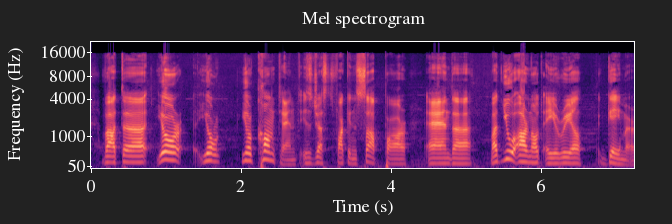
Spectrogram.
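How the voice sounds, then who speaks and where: Over music in the background, a man with a Polish accent speaks with a fairly high pitch and lively intonation in a dry, close sound with no echo. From Poland. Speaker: gaming YouTuber. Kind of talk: video commentary rant.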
